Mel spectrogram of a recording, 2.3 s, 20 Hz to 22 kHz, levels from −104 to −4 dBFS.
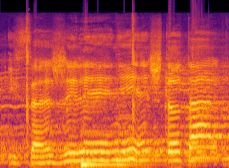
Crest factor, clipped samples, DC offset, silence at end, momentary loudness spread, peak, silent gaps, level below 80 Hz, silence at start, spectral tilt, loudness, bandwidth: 12 dB; 0.3%; under 0.1%; 0 s; 3 LU; 0 dBFS; none; -34 dBFS; 0 s; -4.5 dB/octave; -12 LUFS; 16.5 kHz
